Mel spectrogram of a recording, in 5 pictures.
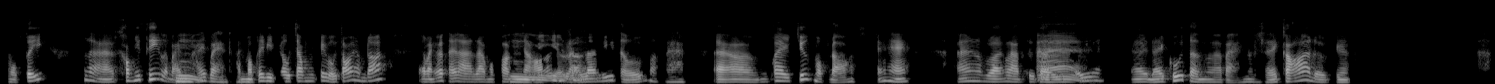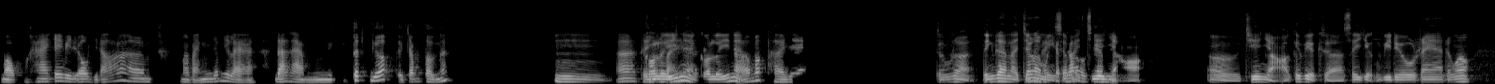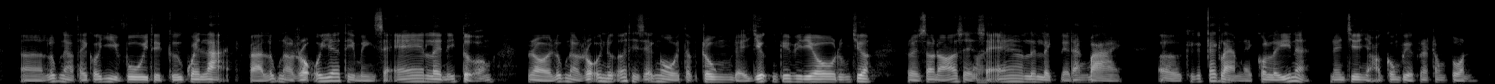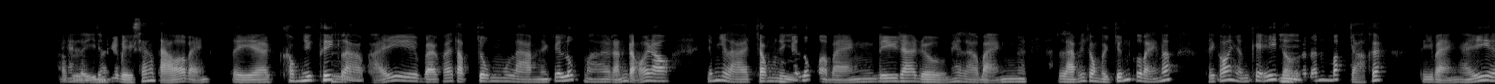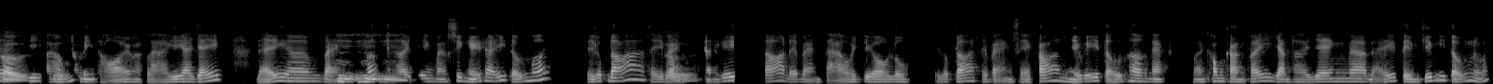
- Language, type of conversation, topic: Vietnamese, advice, Làm sao để tổ chức thời gian cho công việc sáng tạo giữa các công việc khác?
- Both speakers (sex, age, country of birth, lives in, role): male, 30-34, Vietnam, Vietnam, advisor; male, 30-34, Vietnam, Vietnam, user
- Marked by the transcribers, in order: tapping; other background noise; horn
